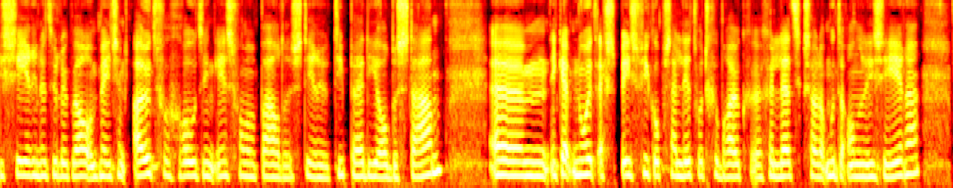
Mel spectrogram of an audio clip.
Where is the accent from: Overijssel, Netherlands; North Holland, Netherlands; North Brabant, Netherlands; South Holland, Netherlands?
North Brabant, Netherlands; van huis uit spreek ik zelf ook geen Brabants. Mijn ouders dus ook niet. Je hoort wel dat ik uit Brabant kom, maar ik ben geen echte dialectspreker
